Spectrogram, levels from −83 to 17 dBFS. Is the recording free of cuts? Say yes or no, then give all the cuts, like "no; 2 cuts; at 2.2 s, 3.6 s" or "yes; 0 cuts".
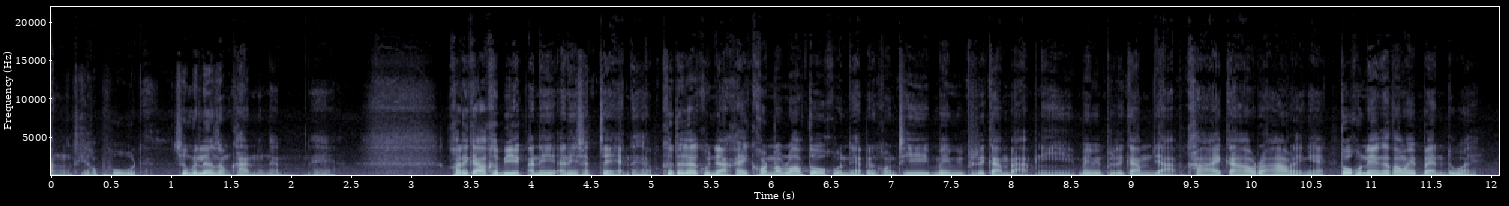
no; 2 cuts; at 3.9 s, 10.7 s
